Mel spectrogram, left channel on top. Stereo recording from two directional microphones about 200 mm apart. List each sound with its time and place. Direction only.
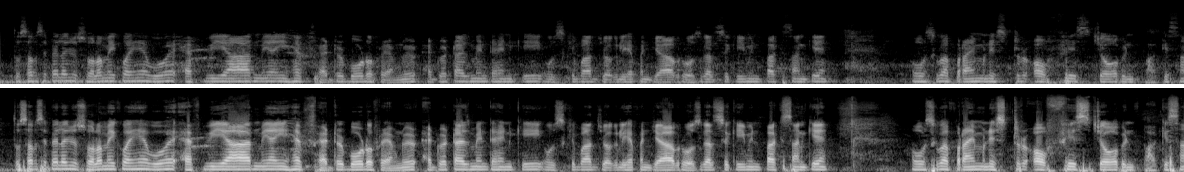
0.2 s speech: 45° right (ahead or behind)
